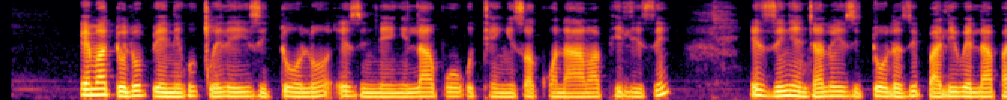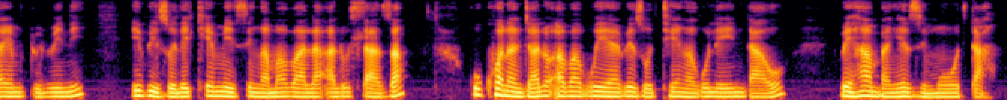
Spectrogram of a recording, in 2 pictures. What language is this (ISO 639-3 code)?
nde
